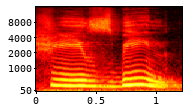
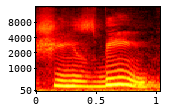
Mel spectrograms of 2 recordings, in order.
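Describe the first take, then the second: No difference in how they are said.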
